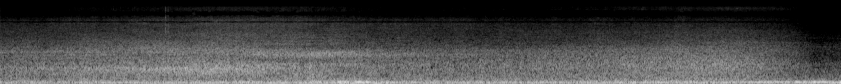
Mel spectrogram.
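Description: Road and wind noise from a moving car, a steady rushing hiss over a low rumble, which cuts off abruptly near the end.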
